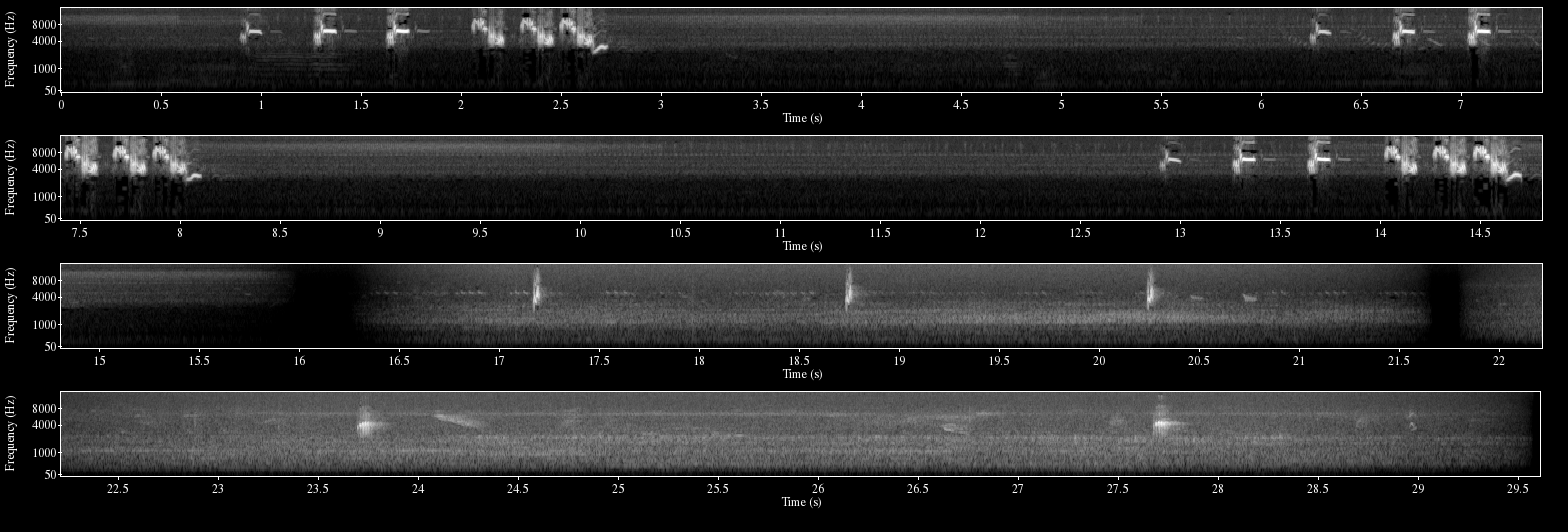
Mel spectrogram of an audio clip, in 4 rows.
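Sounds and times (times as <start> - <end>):
Dickcissel calling: 0.9 - 2.8, 6.2 - 8.2, 12.9 - 14.8, 16.6 - 21.6, 22.2 - 29.4.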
